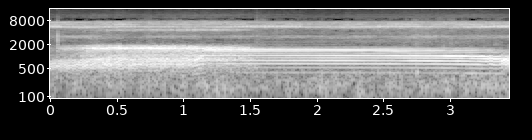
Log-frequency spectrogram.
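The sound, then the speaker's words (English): A male capuchinbird gives a single long, low mooing display call, rich in harmonics and held steady for a couple of seconds over a constant high buzz of insects. “apparently irresistible noise attracts the female capuchin birds, which jostle each other ruthlessly in the quest to get close to the studliest of the displaying males.”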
